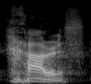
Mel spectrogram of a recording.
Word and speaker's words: charis: But if you want to say it right, you have to say charis.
